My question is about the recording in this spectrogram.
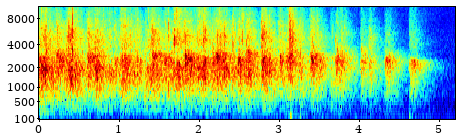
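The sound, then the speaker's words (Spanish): A church audience applauds the Lord together, a dense wash of many hands clapping at steady volume before it thins into scattered, separate claps and fades out. “applause to the Lord.”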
